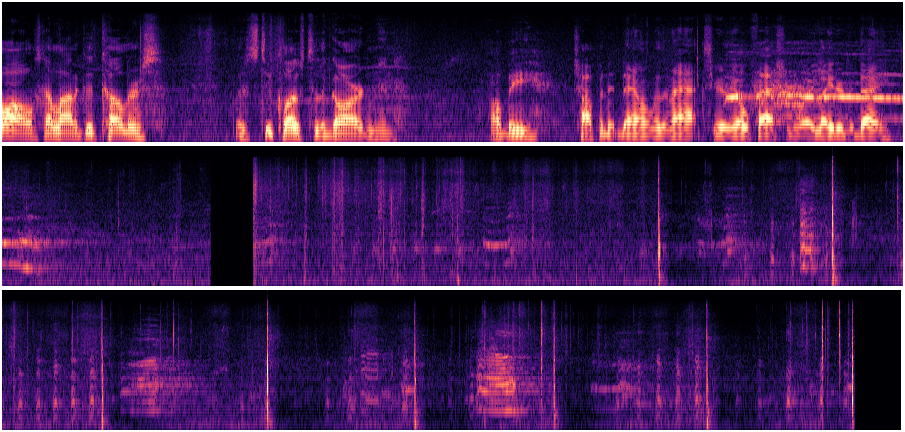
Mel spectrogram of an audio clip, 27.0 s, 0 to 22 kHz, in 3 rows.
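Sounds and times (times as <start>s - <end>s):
chickens clucking: 11.6s - 26.6s
axe chopping tree trunk: 15.5s - 15.9s, 16.8s - 24.0s, 24.9s - 25.4s.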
